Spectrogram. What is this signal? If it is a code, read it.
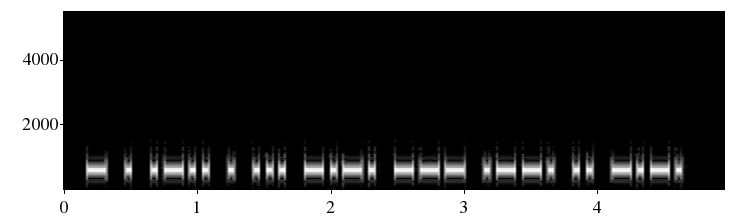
Morse code, heard as a keyed tone, about 25 wpm, 600 Hz. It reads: TELESCOPIC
